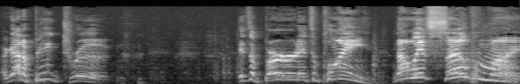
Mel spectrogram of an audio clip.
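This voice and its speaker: A man's put-on character voice, extremely high and raised to project, at a fairly slow pace with long, frequent pauses. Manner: boastful, comic.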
